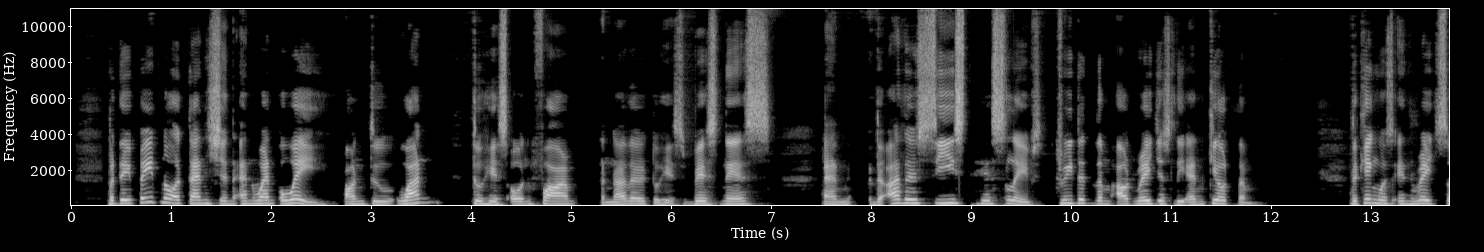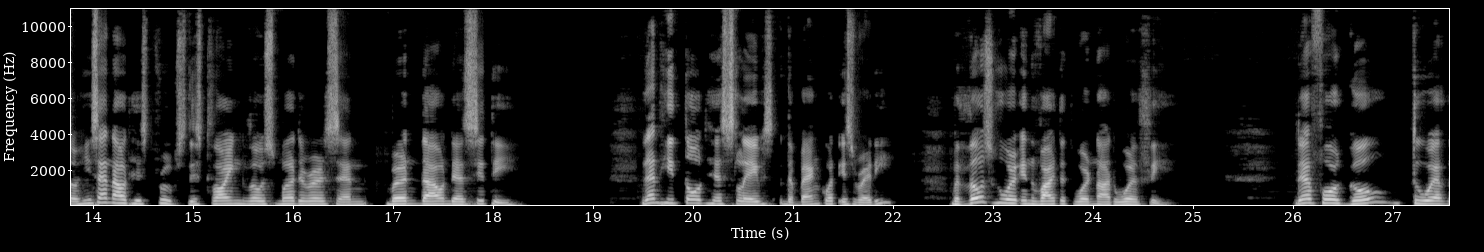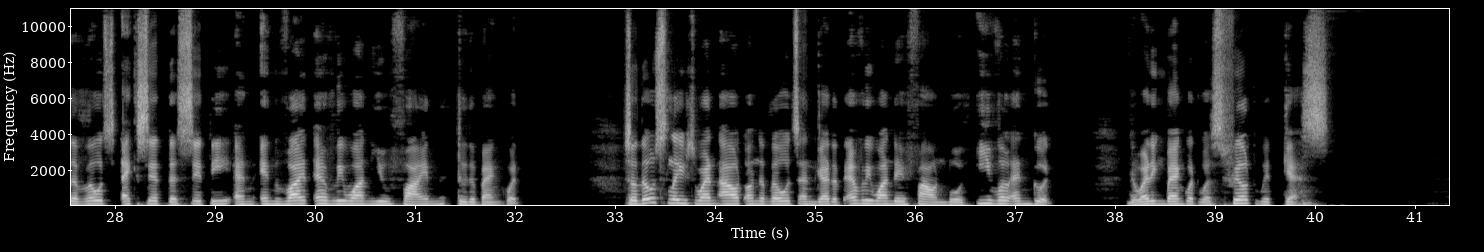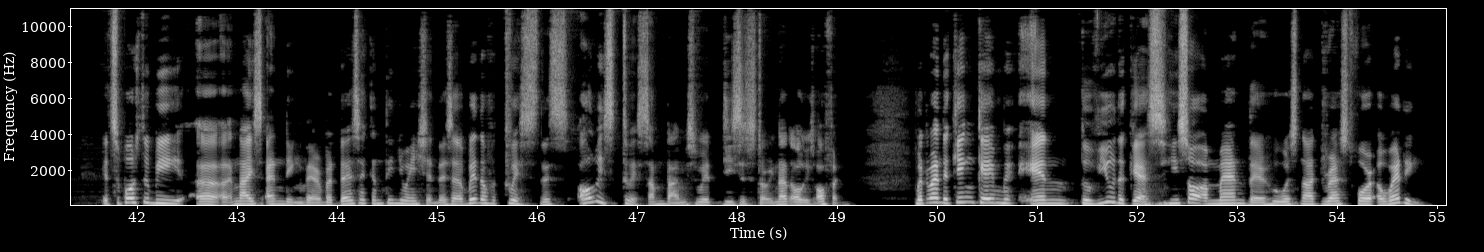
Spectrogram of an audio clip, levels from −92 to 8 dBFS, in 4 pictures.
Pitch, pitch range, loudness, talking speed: 165 Hz, 145-190 Hz, -20 LUFS, 170 wpm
